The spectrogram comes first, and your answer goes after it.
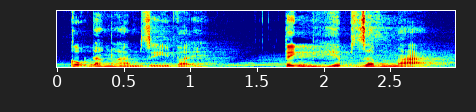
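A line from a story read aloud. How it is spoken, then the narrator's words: Suspicious woman. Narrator (Vietnamese): Người đàn bà hỏi bằng giọng đa nghi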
